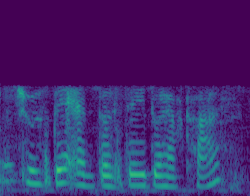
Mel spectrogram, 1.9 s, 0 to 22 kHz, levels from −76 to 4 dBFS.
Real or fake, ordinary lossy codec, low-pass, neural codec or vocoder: fake; none; 3.6 kHz; codec, 44.1 kHz, 7.8 kbps, DAC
